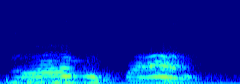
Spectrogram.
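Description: A man's low voice softly drawing out two long sung notes, unaccompanied.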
